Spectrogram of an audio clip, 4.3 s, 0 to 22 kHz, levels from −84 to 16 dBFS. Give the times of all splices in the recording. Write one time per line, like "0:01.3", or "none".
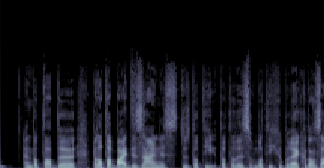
none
